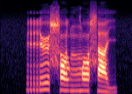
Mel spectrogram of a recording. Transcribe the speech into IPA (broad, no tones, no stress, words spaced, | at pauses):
røsɔlŋ͡mɔsaj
